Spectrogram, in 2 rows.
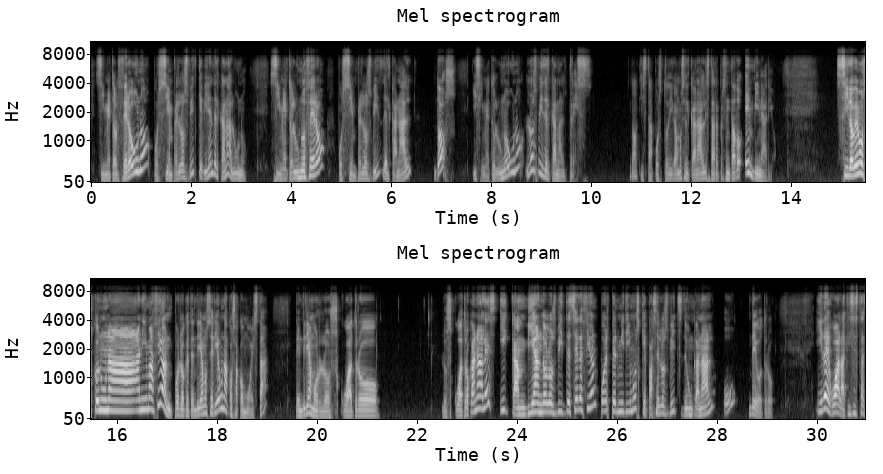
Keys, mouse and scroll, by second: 13.5-14.6 scroll down 6, 16.5 ctrl+scroll up 2, 17.4-17.7 ctrl+scroll down 3.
